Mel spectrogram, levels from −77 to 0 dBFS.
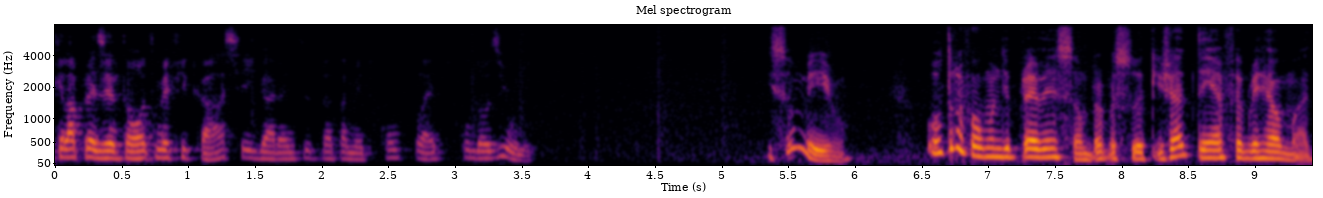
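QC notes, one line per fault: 0.74–3.69 s, automatic gain rising: after "ela apresenta" the input drops about 13 dB as the talker moves back, and the gain control slowly lifts its gain about 4 dB over three seconds, so speech and room noise swell together.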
